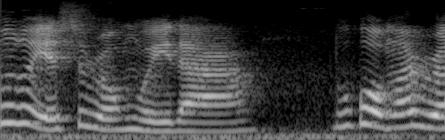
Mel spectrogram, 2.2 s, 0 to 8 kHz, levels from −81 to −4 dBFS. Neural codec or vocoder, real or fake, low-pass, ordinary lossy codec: none; real; none; none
